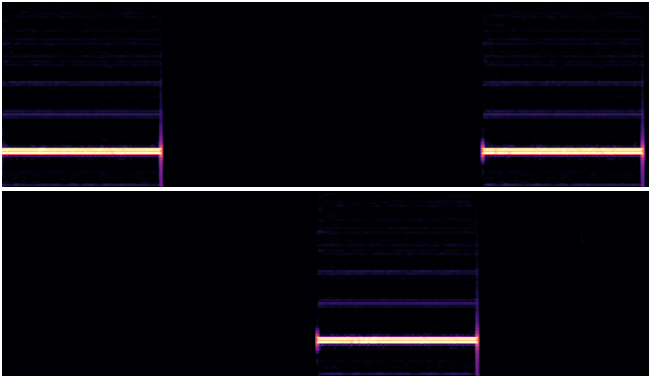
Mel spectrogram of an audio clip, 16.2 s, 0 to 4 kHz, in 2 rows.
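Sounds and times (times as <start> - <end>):
telephone ringback tone during call transfer: 0.0 - 2.0, 6.0 - 8.0, 12.0 - 14.1.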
